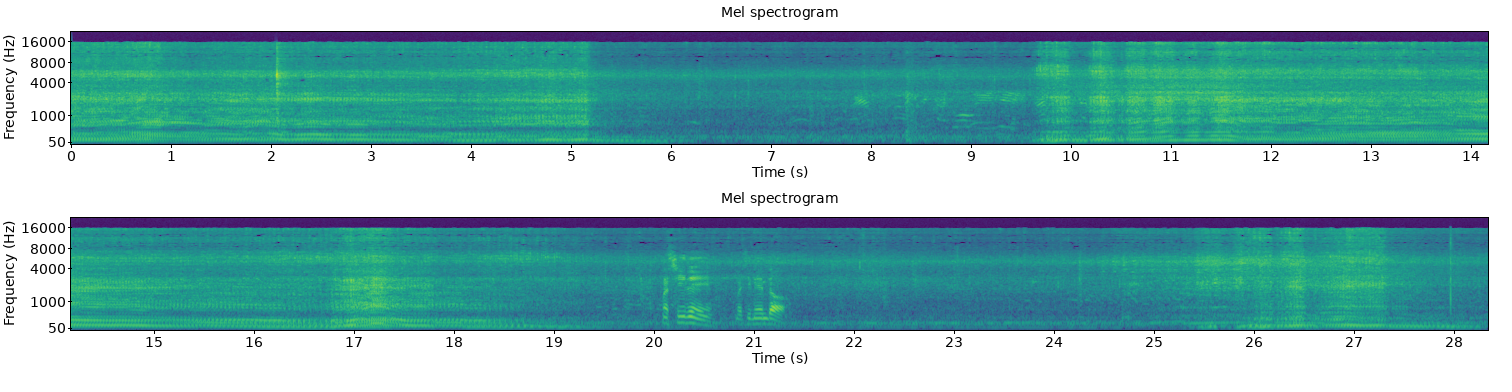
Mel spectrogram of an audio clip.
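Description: A small off-road jeep engine revs under load while climbing a muddy slope.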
